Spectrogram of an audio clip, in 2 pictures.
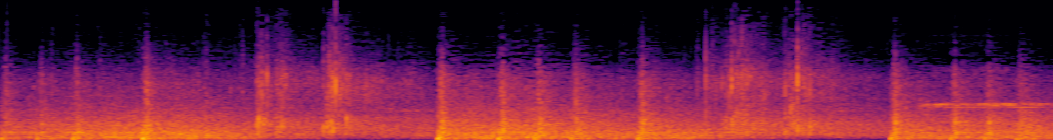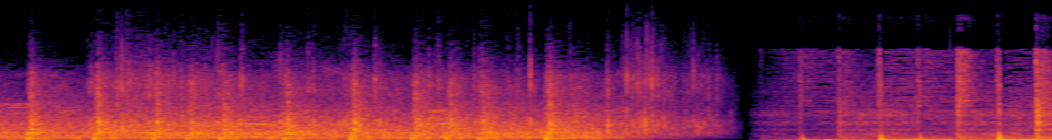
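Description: Loud drumming over dense crowd-like noise and clapping, a busy rush of sharp beats with no clear melody, cutting off about nine seconds in.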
